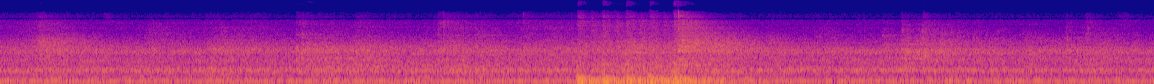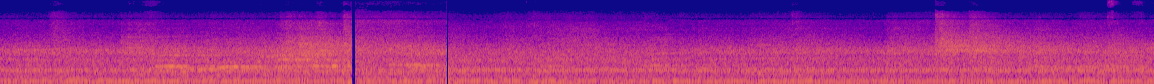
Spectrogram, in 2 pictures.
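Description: Skates scrape and glide across ice in an echoing rink.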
